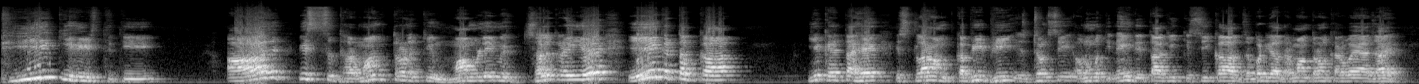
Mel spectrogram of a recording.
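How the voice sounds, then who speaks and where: A man, a guest advocate, explains a legal issue through an animated story and acts out the voices in it. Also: on the high side, takes it slowly, roomy sound, far from the mic.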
